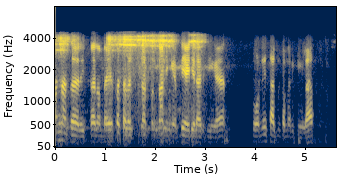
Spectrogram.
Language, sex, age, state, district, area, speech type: Tamil, male, 18-30, Tamil Nadu, Tiruvannamalai, rural, conversation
